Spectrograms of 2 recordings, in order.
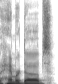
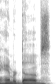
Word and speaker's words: Hammer Dubs: me the the name so hammer dubs and I'm gonna spell it it's h a m m e r du BS some people say hammer does so uh my son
